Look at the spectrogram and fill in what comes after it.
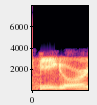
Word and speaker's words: Igor: Igor, you are 5x9 in Ohio.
